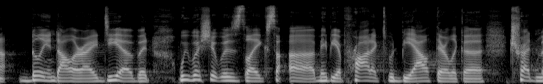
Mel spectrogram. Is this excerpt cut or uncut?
uncut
